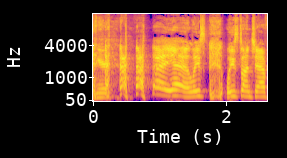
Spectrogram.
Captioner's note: laughing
